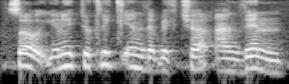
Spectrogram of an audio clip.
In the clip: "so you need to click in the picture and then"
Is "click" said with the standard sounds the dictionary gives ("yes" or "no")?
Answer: yes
